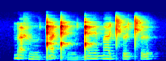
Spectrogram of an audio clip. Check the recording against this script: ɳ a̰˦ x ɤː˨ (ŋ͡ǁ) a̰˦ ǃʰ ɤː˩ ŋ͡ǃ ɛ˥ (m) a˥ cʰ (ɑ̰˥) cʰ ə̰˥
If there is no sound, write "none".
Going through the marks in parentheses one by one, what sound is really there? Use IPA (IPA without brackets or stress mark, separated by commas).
ŋ͡ǃ, m, ə̰˥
